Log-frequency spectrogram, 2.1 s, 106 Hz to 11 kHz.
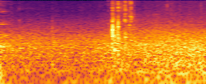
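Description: Cordless impact driver starting up about a second in and running as it backs out an already-loosened T30 thermostat-housing bolt, over a steady hiss of heavy rain.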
